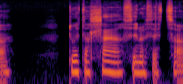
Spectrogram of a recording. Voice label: "llath", Welsh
